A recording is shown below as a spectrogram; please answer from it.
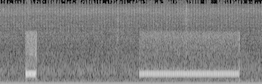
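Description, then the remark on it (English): A phone line ringing on an outgoing call to a coffee business in Augusta, Georgia: a steady, mid-pitched ringback tone sounds briefly, then again for about two seconds, over faint line hiss with no one talking. “It's ringing. It's ringing again.”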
